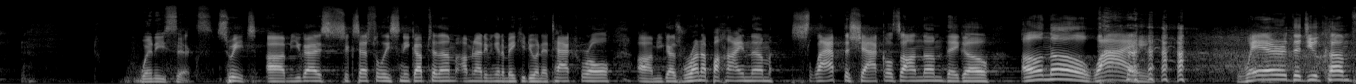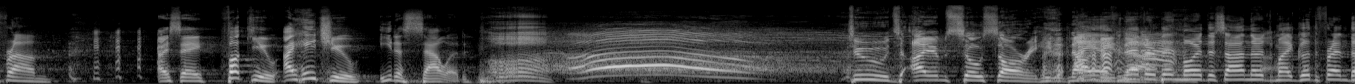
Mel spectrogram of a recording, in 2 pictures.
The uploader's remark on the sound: NADDPOD Live in Boston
